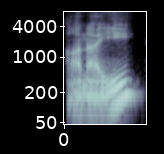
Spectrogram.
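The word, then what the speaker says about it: Anahi: k the her name is anayi uh n-a-n-a-h-i pronounced anaii and she has been in um uh for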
